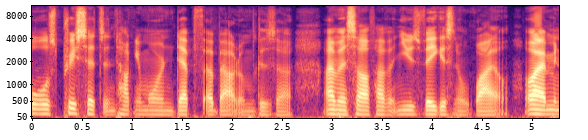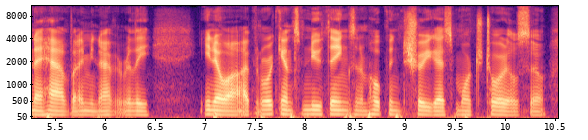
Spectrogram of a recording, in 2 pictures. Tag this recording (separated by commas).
Speech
